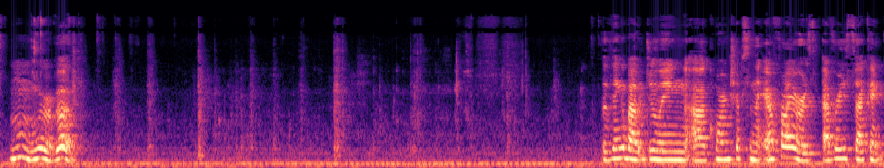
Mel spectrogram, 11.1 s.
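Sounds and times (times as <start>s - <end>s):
tortilla chip crunching: 0.0s - 7.4s
steady low hum: 0.0s - 11.0s.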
